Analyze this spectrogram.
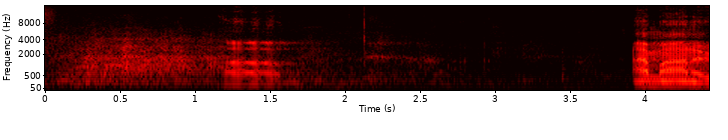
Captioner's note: audience laughing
